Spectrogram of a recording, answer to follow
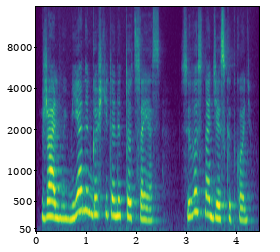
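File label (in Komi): жаль мый миянын гӧститӧны тӧдсаяс сы вӧсна дзескыдкодь, Komi, female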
